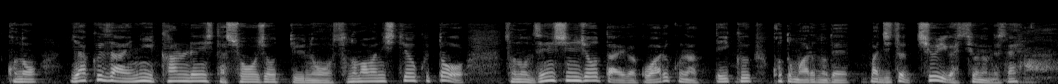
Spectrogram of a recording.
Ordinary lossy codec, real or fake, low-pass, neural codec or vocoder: none; real; 7.2 kHz; none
